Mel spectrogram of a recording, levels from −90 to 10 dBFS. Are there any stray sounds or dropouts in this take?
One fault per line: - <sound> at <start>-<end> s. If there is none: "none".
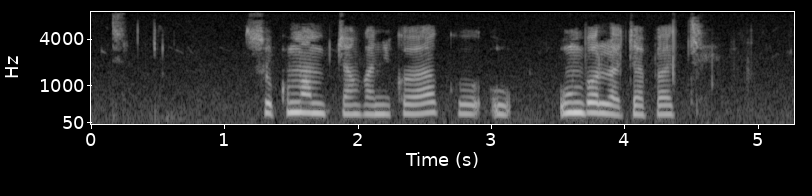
none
